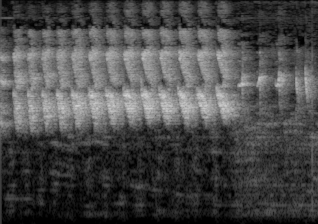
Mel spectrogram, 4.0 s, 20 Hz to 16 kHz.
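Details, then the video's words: Plain prinia in loud, strong song: a rhythmic string of rich, buzzy double-toned notes about three per second, fading into softer, scattered notes at the end. "CIBLEK SAWAH BRENN 2 MENIT"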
